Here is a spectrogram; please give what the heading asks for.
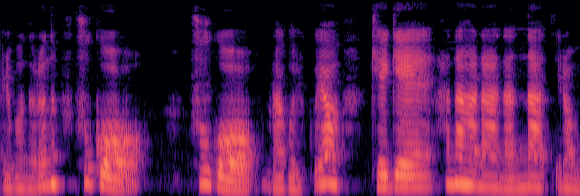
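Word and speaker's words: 富豪: 그 다음에 사적인 관계, 사사로운 일 할 때 이렇게 표현을 할 때 일본어로는 와타쿠시고도라고 읽습니다. 그 다음에 부호, 큰 부자죠. 부호나 부저를 부호나 부자 일컫는 말 일본어로는 후고라고 읽고요.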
